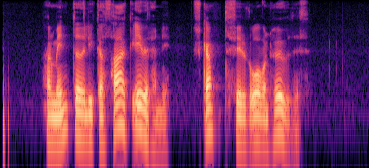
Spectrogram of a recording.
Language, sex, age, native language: Icelandic, male, 30-39, Icelandic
